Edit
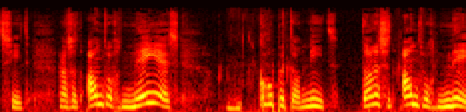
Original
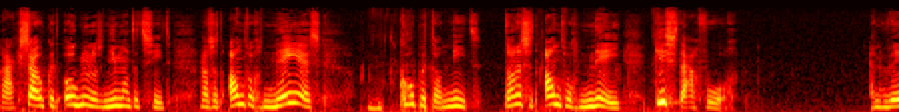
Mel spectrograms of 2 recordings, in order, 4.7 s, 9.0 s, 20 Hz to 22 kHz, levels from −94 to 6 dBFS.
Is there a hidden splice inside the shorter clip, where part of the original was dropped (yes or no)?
no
